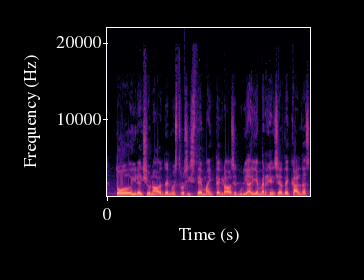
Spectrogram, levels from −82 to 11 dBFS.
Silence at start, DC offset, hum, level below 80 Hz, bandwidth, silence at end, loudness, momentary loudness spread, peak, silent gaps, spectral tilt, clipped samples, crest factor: 0.2 s; under 0.1%; none; -54 dBFS; 15.5 kHz; 0.05 s; -14 LUFS; 7 LU; 0 dBFS; none; -5.5 dB/octave; under 0.1%; 14 dB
